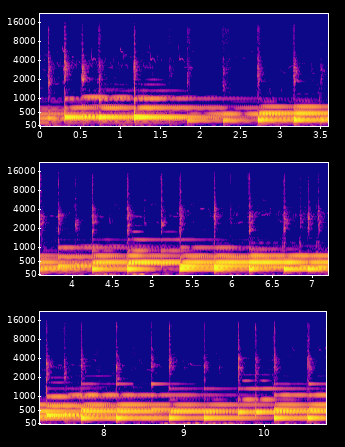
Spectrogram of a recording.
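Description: Handpan played with the hands: struck steel notes ringing out and overlapping in a slow, steady melody, roughly one to two notes a second, each fading away.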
